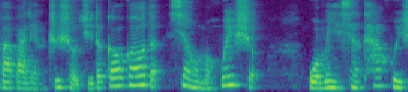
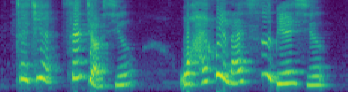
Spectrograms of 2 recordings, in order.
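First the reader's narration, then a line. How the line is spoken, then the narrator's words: Joking call. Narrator (Chinese): 我开玩笑的叫着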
